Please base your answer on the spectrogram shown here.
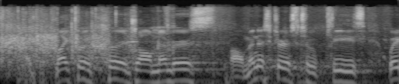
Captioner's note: some Applause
